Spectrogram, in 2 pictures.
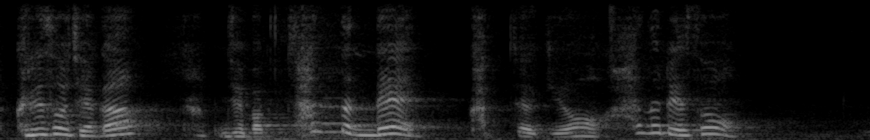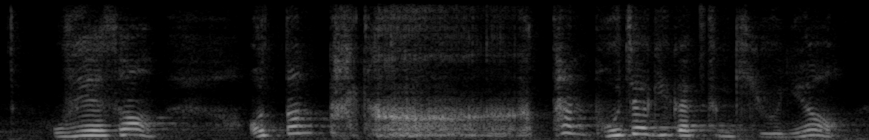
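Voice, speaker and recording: Woman, high and very animated voice, vivid storyteller of her faith testimony, earnest. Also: measured pace. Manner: vivid storyteller who acts out the quoted voices; emotional and earnest. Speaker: testimony speaker.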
